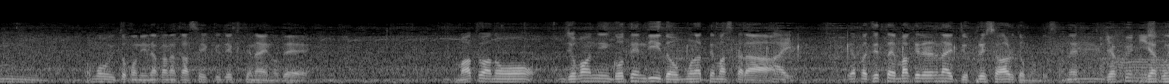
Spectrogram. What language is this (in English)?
Japanese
